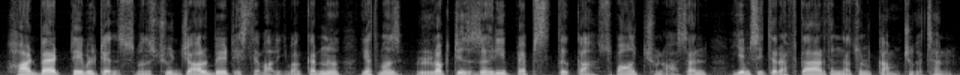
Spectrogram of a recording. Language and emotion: Kashmiri, neutral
